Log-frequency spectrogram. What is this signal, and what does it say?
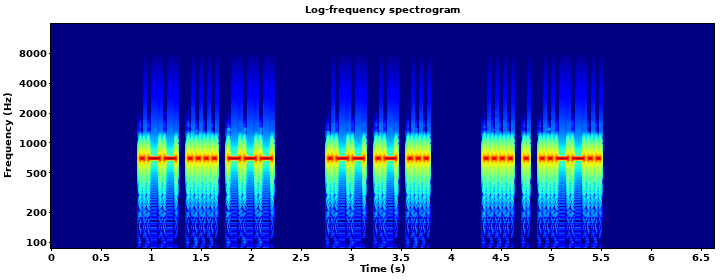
Morse code, heard as a keyed tone, about 30 wpm, 700 Hz. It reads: WHO WAS HE?
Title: 2x Word-Spacing - Sentences from Top 100 Words - 30wpm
